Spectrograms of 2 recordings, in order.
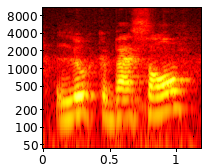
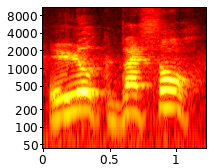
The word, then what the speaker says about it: Luc Besson: I feel pretentious when I say his name, but it's Luc Besson.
